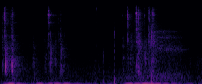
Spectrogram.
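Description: Computer keyboard keystrokes: a few separate, irregular key taps while code is being typed and corrected.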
